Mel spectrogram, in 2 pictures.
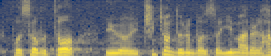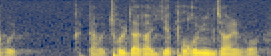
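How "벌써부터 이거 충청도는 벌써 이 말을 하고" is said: usual speaking voice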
